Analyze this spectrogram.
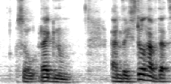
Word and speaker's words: regnum: know how in italian a gn put together is pronounced as like the spanish n with a little thing on top that i can't remember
